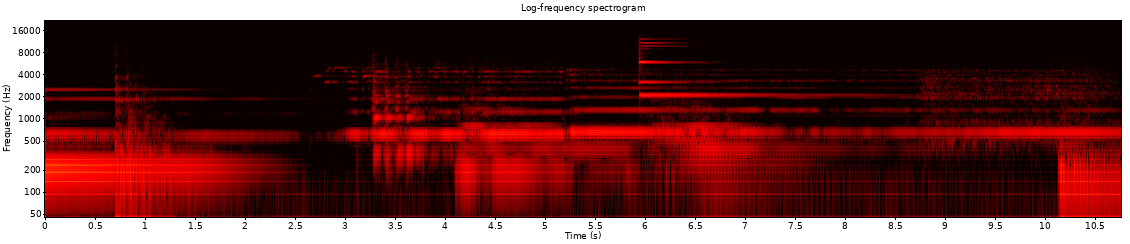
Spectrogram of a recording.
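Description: Contemporary chamber septet of flute, clarinet, violin, viola, cello, piano and percussion playing quiet held notes with struck, ringing notes over them. The sound thins almost to nothing about two and a half seconds in, then several held notes enter together, with a bright struck accent about six seconds in and low notes coming in at the very end.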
